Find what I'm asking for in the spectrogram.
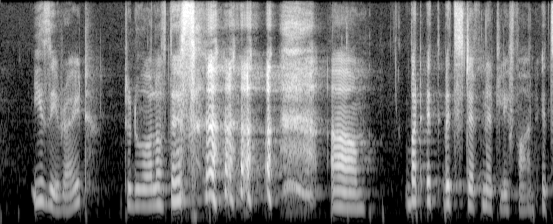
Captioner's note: laughs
